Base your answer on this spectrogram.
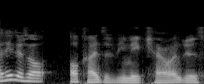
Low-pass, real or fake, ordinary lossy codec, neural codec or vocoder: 7.2 kHz; fake; MP3, 24 kbps; autoencoder, 48 kHz, 32 numbers a frame, DAC-VAE, trained on Japanese speech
